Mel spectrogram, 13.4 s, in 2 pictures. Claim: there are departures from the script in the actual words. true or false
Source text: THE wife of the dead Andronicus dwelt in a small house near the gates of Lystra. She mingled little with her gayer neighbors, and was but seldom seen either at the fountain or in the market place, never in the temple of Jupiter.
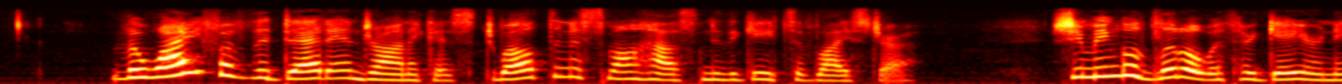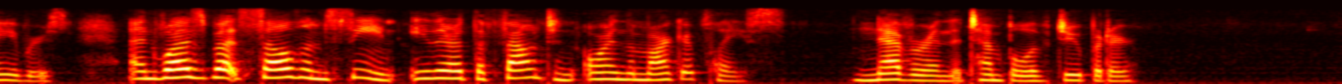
false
